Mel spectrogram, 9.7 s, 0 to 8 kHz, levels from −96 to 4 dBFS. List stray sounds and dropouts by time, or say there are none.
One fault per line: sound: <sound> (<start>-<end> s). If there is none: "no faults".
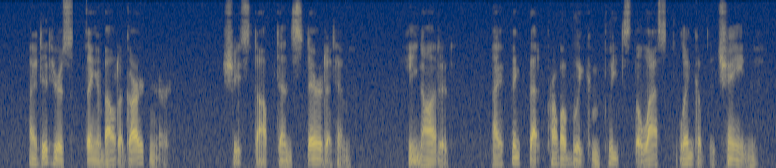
sound: dropout (0.9-1.0 s)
